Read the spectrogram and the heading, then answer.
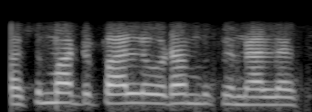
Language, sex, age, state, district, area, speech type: Tamil, female, 60+, Tamil Nadu, Mayiladuthurai, urban, conversation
